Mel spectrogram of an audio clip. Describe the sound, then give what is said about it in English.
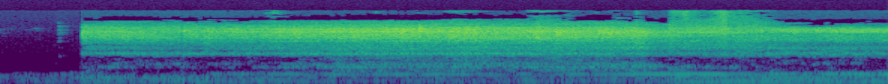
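In a horror short film, a shower that a wife is taking switches on abruptly and runs steadily, a bright, constant hiss of spraying water with a low rumble beneath it, continuing without pause. No one speaks. “The wife is taking the classic shower.”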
